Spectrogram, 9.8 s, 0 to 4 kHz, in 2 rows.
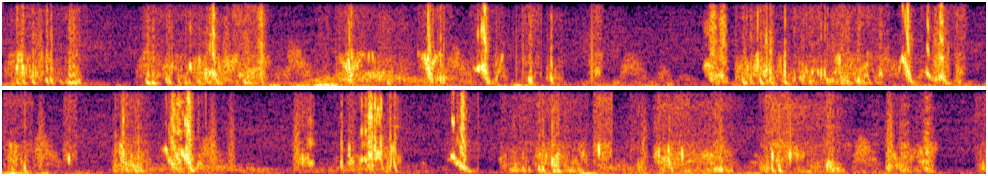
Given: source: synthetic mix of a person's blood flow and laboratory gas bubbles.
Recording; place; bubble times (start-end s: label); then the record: Doppler ultrasound of blood flow; subclavian vein
0.04-0.43 s: bubbles
0.69-1.34 s: bubbles
1.67-2.04 s: bubbles
2.08-2.25 s: bubbles
2.33-2.51 s: bubbles
2.60-2.81 s: bubbles
2.95-3.01 s: bubbles
3.50-3.63 s: bubbles
3.67-4.43 s: bubbles
4.47-4.82 s: bubbles
4.92-5.08 s: bubbles
5.22-5.29 s: bubbles
5.46-5.67 s: bubbles
5.71-5.94 s: bubbles
6.39-6.49 s: bubbles
6.58-6.94 s: bubbles
7.13-7.30 s: bubbles
7.40-7.97 s: bubbles
8.06-8.61 s: bubbles
8.70-9.16 s: bubbles
9.33-9.60 s: bubbles
9.78-9.85 s: bubbles
From the record:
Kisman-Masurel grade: 342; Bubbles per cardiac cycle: rolling drumbeat, 9 or more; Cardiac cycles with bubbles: 100%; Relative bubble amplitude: moderate (0.250 to 0.450); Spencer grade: 3 (all of the cardiac periods contain showers or single bubble signals, but not dominating or overriding the cardiac motion signals); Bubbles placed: anywhere in the cardiac cycle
